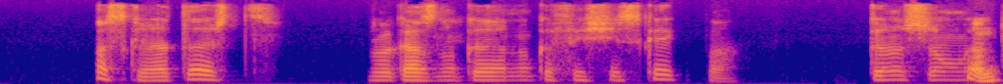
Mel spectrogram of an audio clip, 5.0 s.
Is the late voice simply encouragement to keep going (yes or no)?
yes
